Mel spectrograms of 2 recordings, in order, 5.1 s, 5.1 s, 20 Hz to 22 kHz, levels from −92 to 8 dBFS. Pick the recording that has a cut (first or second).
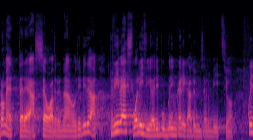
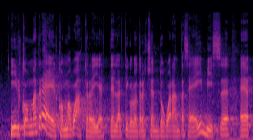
first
